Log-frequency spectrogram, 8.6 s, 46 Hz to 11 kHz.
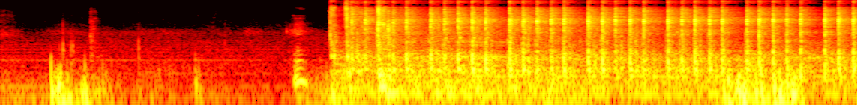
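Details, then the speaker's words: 1976 Gottlieb Surfer pinball (barn find) under mechanical repair, playfield down, ball dropped in the hole and new game started with the switch: brief clicks then rapid even relay and stepping-unit chatter for several seconds; normal game reset and ball release. "All right, it is in the hole. And we can start a new game by hitting the switch here."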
